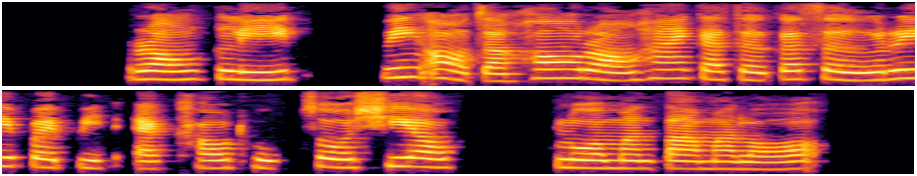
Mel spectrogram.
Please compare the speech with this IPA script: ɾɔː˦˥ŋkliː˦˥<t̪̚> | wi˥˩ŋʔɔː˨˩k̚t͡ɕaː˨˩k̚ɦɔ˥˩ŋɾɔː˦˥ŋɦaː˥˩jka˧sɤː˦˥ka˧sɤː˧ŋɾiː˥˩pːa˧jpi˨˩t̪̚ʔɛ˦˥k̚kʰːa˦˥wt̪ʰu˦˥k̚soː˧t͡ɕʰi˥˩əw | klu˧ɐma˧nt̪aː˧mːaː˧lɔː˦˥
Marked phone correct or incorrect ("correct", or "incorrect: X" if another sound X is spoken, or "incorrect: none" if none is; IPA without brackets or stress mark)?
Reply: correct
